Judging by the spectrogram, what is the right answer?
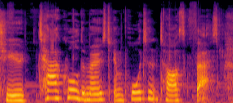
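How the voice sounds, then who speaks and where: A woman talks with noticeable background noise present throughout. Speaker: lifestyle vlogger. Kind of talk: vlog tutorial. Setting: home, by a window. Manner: animated.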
